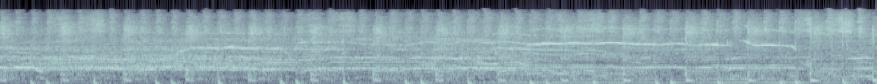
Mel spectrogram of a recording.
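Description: Live Breton punk rock: electric guitar over a fast, driving drum beat, with a steady low drone and a high, wavering melody line above, typical of the band's bagpipes.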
